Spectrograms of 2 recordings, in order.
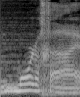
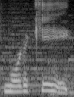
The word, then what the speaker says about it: Mordecai: jews generally would say mordechai or mordecai but in raleigh the family has been known for years as mordecay today's generation of the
